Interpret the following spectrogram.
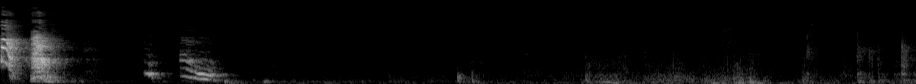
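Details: Labrador Retriever puppy scolding a human for disturbing him: a burst of sharp, high barks opens, followed by quick descending yelps, then near silence with soft rustling and shuffling.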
